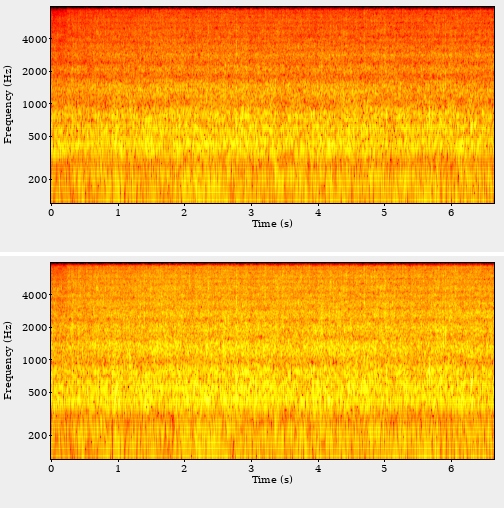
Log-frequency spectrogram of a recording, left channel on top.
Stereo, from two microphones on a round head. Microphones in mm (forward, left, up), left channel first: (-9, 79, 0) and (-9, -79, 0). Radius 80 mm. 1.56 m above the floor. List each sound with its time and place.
0.0 s running water: 50° right (ahead or behind), 1.9 m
